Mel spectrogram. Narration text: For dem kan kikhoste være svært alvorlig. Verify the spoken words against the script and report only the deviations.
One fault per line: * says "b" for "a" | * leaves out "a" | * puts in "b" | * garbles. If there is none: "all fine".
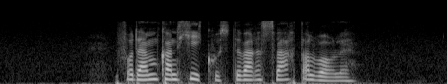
all fine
